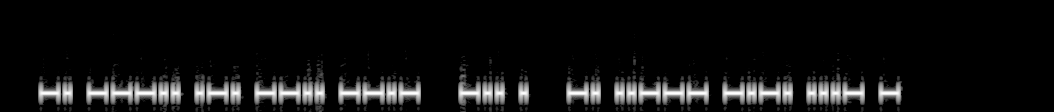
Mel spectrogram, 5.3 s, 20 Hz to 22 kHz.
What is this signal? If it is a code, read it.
Morse code, heard as a keyed tone, about 40 wpm, 700 Hz. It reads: N8RZQ DE N2CVT
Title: USA Callsign DE Callsign - 5 Characters - 40wpm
